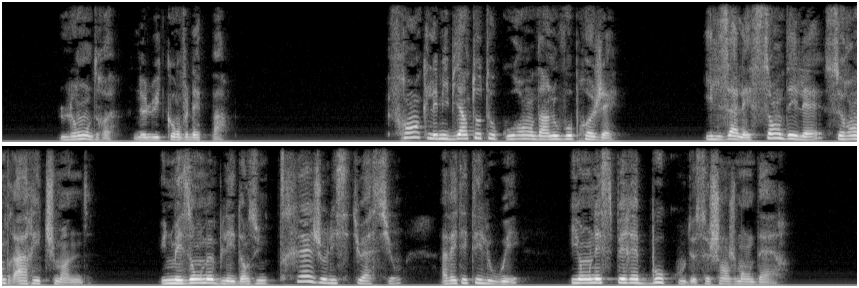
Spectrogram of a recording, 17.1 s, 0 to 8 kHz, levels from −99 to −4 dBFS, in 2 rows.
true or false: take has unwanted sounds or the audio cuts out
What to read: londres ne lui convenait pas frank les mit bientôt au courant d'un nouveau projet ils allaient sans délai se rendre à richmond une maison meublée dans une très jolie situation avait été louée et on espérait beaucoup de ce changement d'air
false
